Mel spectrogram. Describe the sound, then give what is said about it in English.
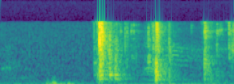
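A five-piece mousetrap snaps shut on a wooden pencil standing in for a mouse with a sharp crack, followed by two smaller clattering knocks about half a second apart as the parts settle. No one speaks. “Now we have all five pieces in place. Something to stand in for a mouse.”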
